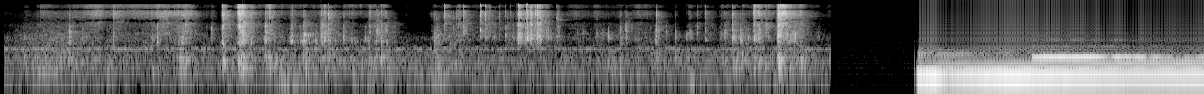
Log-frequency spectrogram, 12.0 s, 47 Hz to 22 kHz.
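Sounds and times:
paper wrapping crinkling: 0:00.5 - 0:08.3.

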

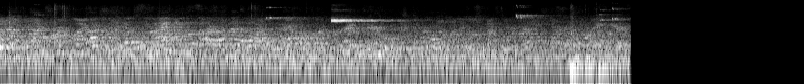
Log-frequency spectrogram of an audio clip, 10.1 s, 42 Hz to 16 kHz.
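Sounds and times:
sneakers squeaking on court: 0:06.4 - 0:07.9.

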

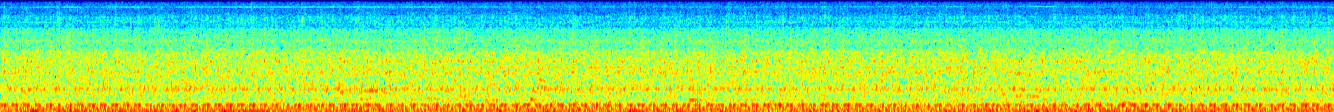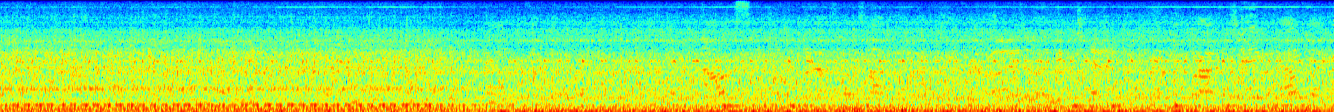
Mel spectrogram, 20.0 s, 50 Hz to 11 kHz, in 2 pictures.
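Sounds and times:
diesel engine idling: 0:00.0 - 0:20.0.

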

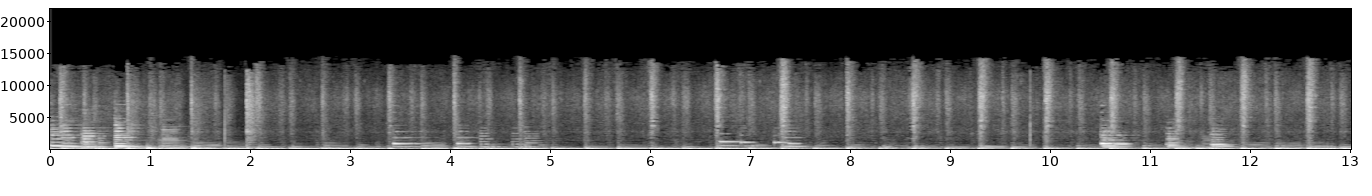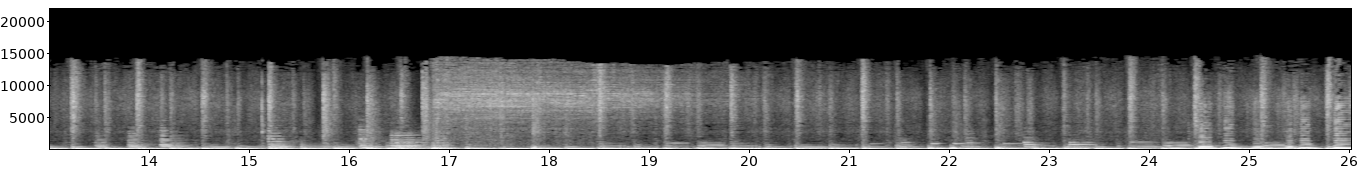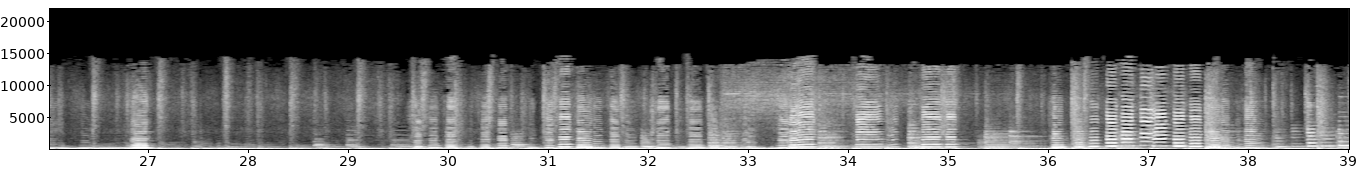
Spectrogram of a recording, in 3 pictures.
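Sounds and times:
drums: 0:00.0 - 0:39.0
swing jazz quartet: 0:00.0 - 0:39.0
walking double bass: 0:00.0 - 0:39.0
alto saxophone: 0:24.4 - 0:27.4, 0:29.6 - 0:39.0.

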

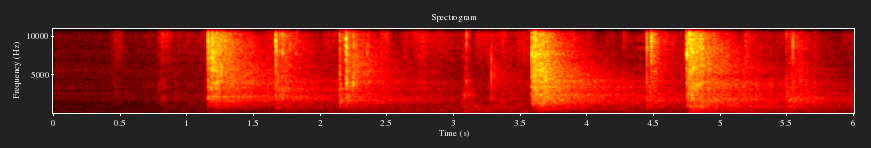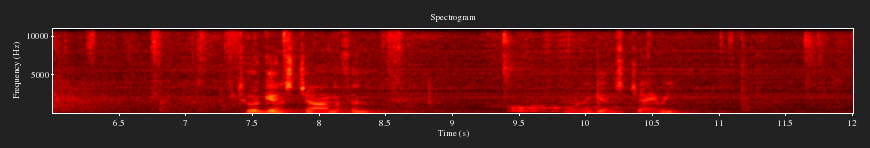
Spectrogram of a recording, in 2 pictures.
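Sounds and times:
swords clashing: 0:01.1 - 0:06.6.

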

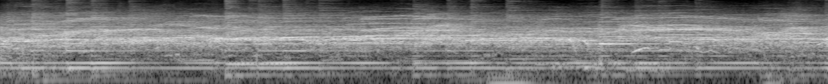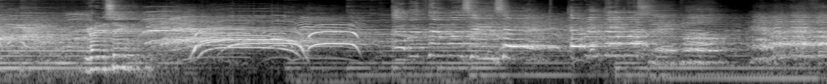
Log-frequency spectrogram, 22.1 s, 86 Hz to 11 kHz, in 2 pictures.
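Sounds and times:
pop-rock band playing: 0:00.0 - 0:13.6
crowd screaming and whooping: 0:00.0 - 0:22.0.

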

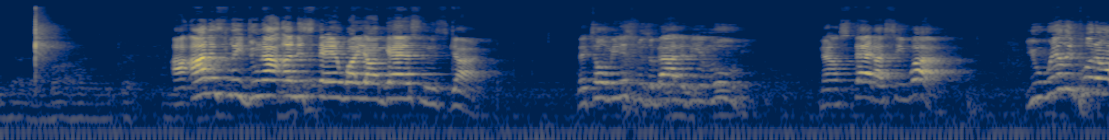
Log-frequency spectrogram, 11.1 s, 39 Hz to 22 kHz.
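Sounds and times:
man speaking: 0:00.0 - 0:04.9, 0:05.8 - 0:07.6, 0:08.2 - 0:11.0.

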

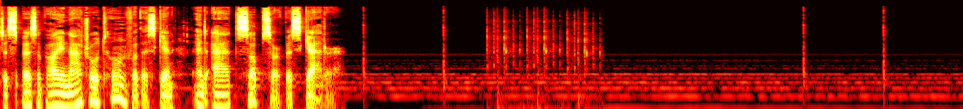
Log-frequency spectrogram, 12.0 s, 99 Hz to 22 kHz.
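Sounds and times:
quiet ambient background music: 0:00.0 - 0:12.0
computer keyboard typing: 0:06.1 - 0:07.6.

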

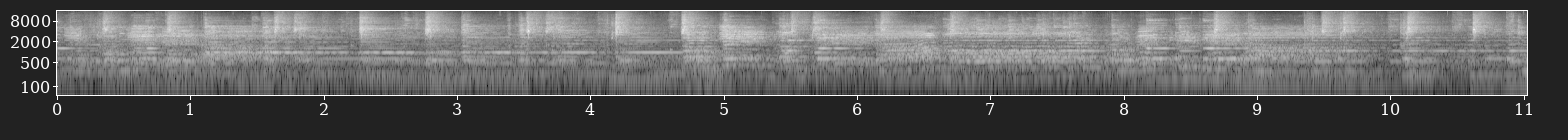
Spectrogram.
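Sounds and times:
male chorus singing: 0:00.0 - 0:02.2, 0:04.6 - 0:10.0
strummed guitars: 0:00.0 - 0:11.0.

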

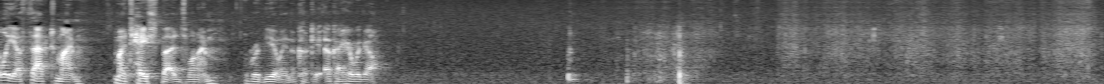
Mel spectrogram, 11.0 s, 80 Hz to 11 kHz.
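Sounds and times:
soft chewing: 0:08.4 - 0:10.4.

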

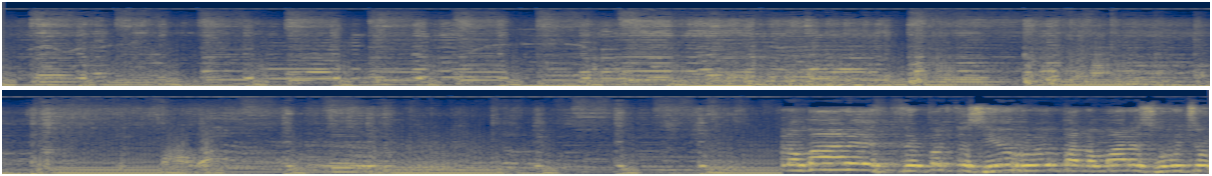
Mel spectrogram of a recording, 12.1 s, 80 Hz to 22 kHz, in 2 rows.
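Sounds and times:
heavy stepping bass line: 0:00.0 - 0:10.0
sustained keyboard chords: 0:00.0 - 0:10.0
live dance band through a pa: 0:00.0 - 0:12.0.

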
